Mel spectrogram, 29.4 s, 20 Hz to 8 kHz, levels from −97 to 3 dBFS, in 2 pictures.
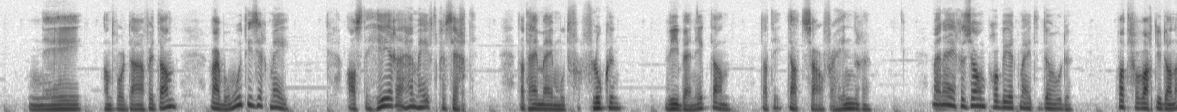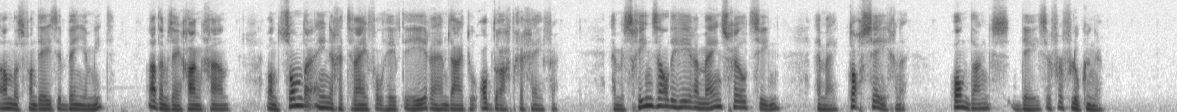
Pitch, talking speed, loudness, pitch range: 115 Hz, 155 wpm, -25 LUFS, 105-140 Hz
